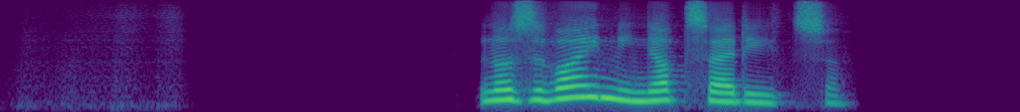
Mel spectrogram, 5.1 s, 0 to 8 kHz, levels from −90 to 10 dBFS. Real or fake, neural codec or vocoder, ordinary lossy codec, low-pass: fake; codec, 16 kHz, 0.2 kbps, FocalCodec; none; none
